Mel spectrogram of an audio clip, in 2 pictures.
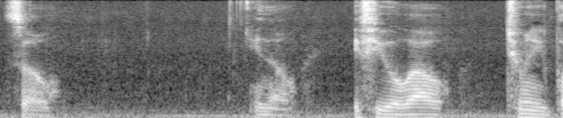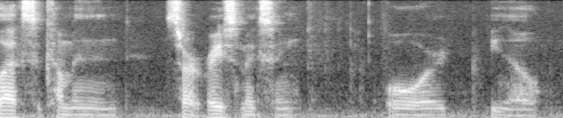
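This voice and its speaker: A man speaks in a very deep, low pitch with a dark, mellow, somewhat breathy tone and fairly even intonation. His pace is fairly slow, with long, frequent pauses and audible room echo. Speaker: video commentator. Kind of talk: casual monologue. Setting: lying on a pillow on the floor. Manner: halting, with many fillers and repeats.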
